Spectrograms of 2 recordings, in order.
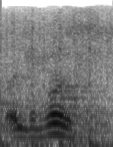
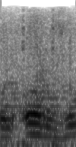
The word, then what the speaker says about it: الأرز: لو كان الرجل، لو كان الرز أو الأرز، ويقال له الرز ويقال له الأرز، وكلاهما صحيح. أهل المشرق ما يقولون الأرز، يقولون الرز. الرز هكذا ينطقونهم المشارق، الرز، الرز أو الأرز، وكله صحيح.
